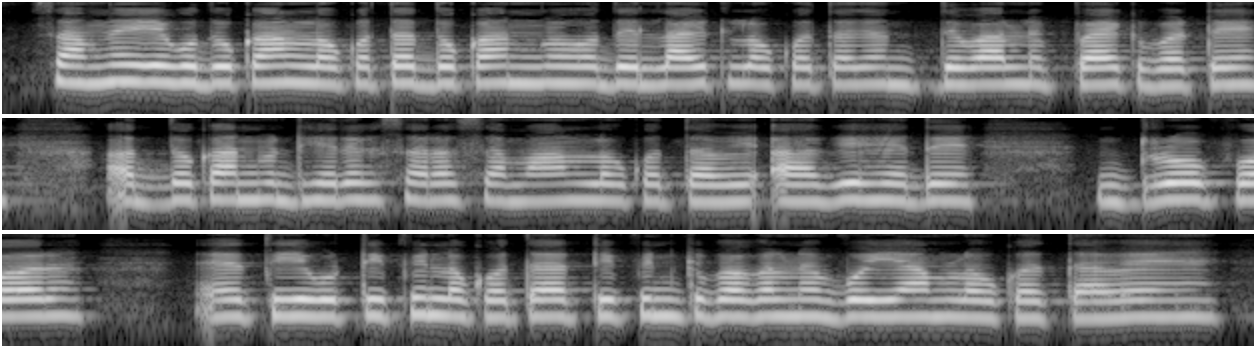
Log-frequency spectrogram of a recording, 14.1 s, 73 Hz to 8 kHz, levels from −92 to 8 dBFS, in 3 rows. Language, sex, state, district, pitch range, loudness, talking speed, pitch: Hindi, female, Bihar, Gopalganj, 250-265 Hz, -16 LUFS, 125 wpm, 255 Hz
